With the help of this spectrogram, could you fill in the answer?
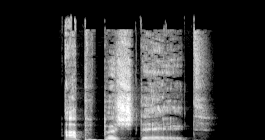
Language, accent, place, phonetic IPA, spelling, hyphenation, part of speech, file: German, Germany, Berlin, [ˈapbəˌʃtɛlt], abbestellt, ab‧be‧stellt, verb / adjective, De-abbestellt.ogg
- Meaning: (verb) past participle of abbestellen; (adjective) canceled (subscription, ordered taxi etc.); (verb) inflection of abbestellen: third-person singular dependent present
